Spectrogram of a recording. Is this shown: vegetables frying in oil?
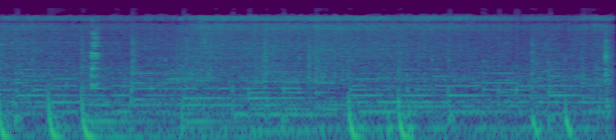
yes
